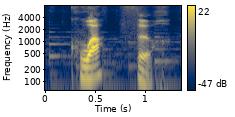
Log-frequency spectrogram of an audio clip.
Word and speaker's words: coiffeur: Alors en français on dit le coiffeur. Le coiffeur prononciation ici c'est wa donc oublie pas c'est quelque chose comme ça qu donc on a ici quoi quoi ok coiffeur au féminin.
